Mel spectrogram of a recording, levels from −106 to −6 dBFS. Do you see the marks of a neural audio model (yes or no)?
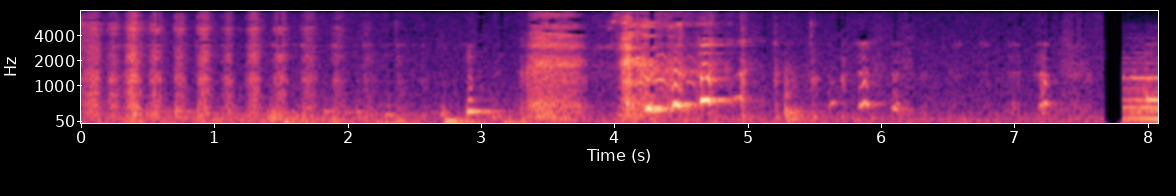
no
